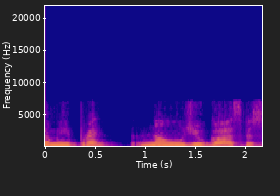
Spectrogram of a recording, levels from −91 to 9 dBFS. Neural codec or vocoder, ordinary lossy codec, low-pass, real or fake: codec, 16 kHz in and 24 kHz out, 0.4 kbps, LongCat-Audio-Codec, fine tuned four codebook decoder; none; 7.2 kHz; fake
